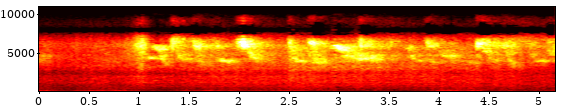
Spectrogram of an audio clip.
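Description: Quiet outdoor ambience: small birds chirping now and then with short high calls over a low steady rumble.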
